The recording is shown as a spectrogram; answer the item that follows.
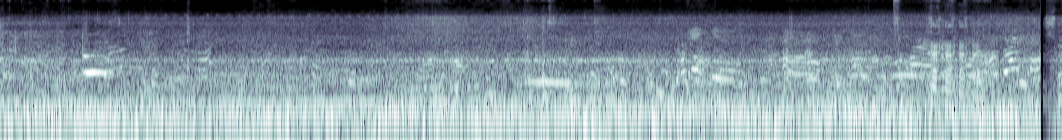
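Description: Busy city street: many people talking in the background over steady traffic.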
